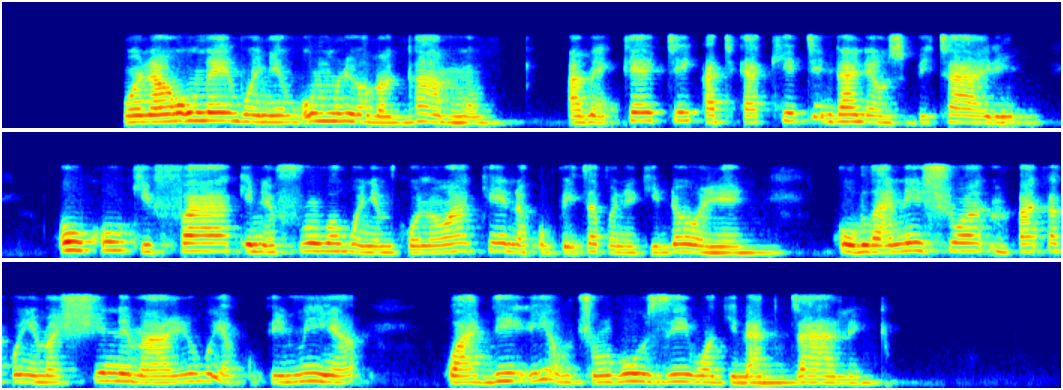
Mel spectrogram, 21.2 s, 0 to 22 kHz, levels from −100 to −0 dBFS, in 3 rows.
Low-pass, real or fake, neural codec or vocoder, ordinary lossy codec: 7.2 kHz; fake; codec, 24 kHz, 0.9 kbps, WavTokenizer, small release; Opus, 16 kbps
